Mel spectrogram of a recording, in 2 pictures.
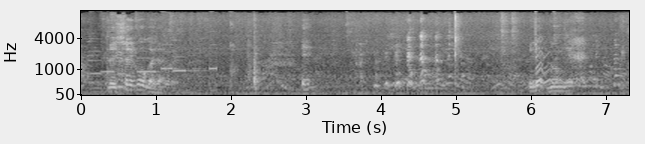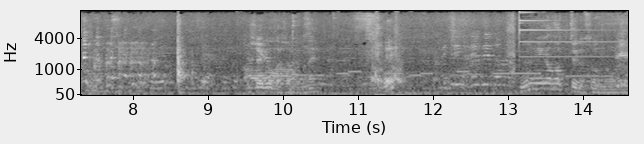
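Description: Dishes clink on a table.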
